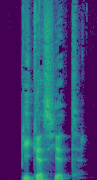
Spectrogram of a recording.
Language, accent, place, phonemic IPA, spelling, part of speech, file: French, France, Lyon, /pi.ka.sjɛt/, pique-assiette, noun, LL-Q150 (fra)-pique-assiette.wav
- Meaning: scrounger, freeloader, gatecrasher, sponger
